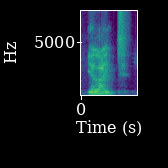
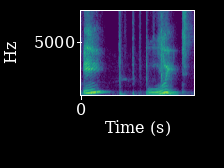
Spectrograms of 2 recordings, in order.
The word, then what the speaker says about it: elite: us tend to say this word as elite elite it should be like this e leaked Elite that's the way we have to pronounce this word and look at the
